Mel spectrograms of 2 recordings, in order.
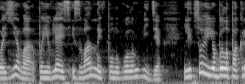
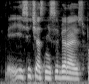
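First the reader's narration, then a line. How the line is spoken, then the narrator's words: Mutter. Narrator (Russian): пробормотал Уилт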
